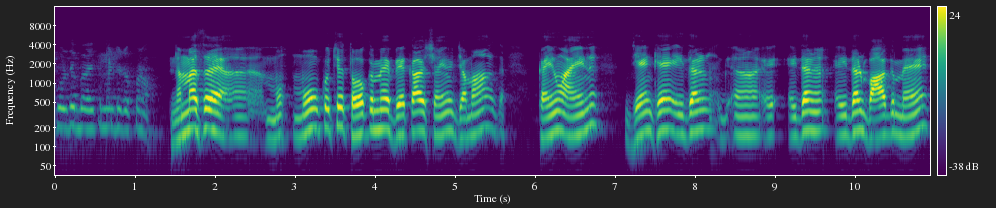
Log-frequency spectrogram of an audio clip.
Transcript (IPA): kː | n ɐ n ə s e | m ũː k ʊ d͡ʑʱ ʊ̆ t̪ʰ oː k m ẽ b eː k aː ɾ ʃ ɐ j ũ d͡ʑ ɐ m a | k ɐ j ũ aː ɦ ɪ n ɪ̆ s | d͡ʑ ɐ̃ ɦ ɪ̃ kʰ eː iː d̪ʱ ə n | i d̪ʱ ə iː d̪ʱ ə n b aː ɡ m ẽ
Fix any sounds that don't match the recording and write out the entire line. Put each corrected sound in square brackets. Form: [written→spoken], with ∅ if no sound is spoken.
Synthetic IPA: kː | n ɐ [n→m] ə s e | m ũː k ʊ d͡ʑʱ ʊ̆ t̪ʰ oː k m ẽ b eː k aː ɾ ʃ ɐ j ũ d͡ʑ ɐ m a | k ɐ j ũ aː ɦ ɪ n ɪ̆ [s→∅] | d͡ʑ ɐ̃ ɦ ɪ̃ kʰ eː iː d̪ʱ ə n | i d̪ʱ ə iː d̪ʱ ə n b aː ɡ m ẽ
